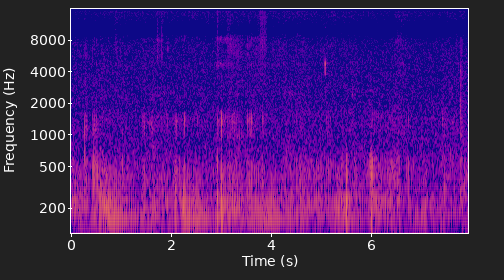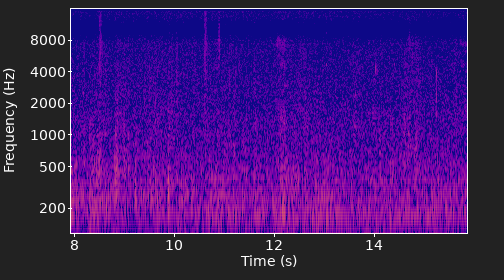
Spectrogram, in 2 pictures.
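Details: Bubbles, a female pet cat, purrs quietly indoors; a faint, even low rumble beneath constant hiss with a few small clicks.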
